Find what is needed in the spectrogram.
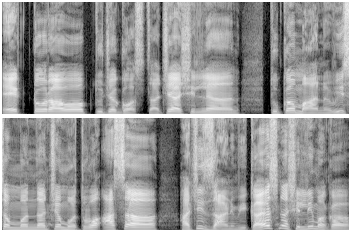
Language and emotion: Goan Konkani, surprised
